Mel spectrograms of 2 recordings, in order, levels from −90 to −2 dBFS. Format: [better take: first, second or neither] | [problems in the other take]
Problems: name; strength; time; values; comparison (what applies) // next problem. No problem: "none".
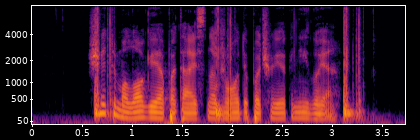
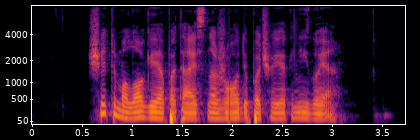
second | noise reduction (neural diffusion model UNIVERSE++)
